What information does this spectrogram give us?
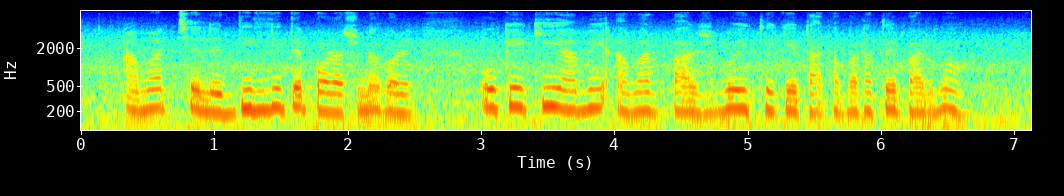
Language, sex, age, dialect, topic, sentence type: Bengali, female, 25-30, Northern/Varendri, banking, question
